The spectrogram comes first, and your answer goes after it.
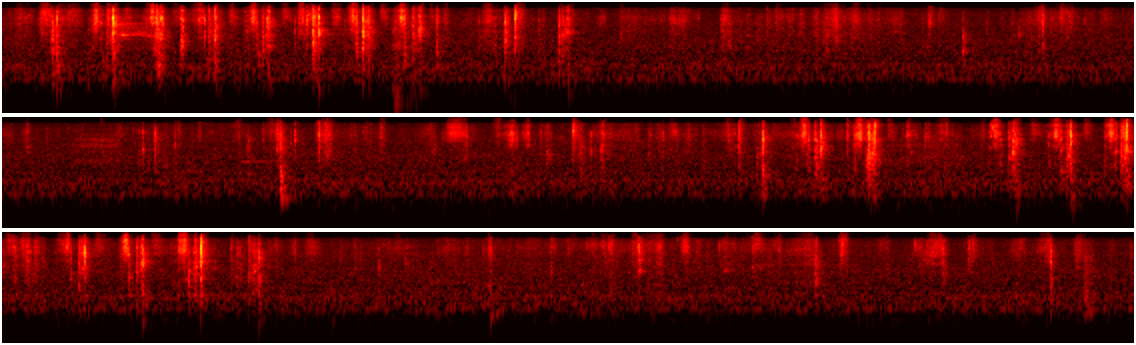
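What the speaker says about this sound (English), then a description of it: "Definitely are going to want to shuffle these up nice and good." A deck of adventure game cards being shuffled at a table, with repeated crisp riffling bursts and sharp snaps in an irregular rhythm, fairly quiet and close, with no talking.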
